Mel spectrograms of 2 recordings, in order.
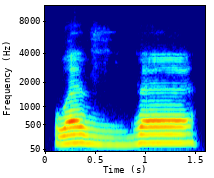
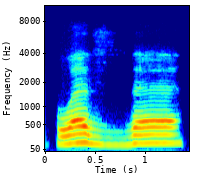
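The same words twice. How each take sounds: Both takes have the same delivery.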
